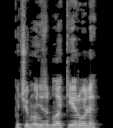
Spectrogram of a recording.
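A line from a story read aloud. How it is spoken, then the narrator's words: Frightened shout. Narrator (Russian): испуганным голосом крикнула Оксана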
